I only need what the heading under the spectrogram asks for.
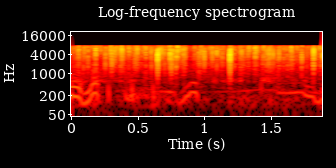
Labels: {"label": "biophony, cascading saw", "recorder": "SoundTrap 600 or HydroMoth"}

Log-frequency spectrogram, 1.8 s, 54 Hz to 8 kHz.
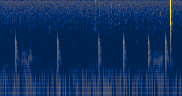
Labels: {"label": "biophony, knock croak", "recorder": "SoundTrap 300"}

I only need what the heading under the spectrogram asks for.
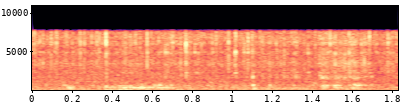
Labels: {"label": "ambient", "recorder": "HydroMoth"}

